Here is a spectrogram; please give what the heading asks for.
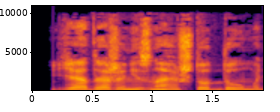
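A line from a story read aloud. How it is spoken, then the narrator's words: Sighed. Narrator (Russian): вздохнул Пирс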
